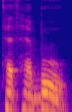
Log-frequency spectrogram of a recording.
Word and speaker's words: تذهبوا: But instead, because we're in the jussive, we're dropping the noon and we're replacing the noon with an alif here. So أنتم لم تذهبوا. The alif is silent.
